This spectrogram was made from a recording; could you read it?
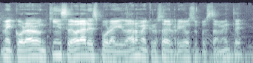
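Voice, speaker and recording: A man's voice: mid-range voice, fairly quick, vocal fry, fairly bright tone. A man from Guatemala, a guest on the program, telling a personal anecdote in a casual, self-deprecating way, laughing now and then.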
